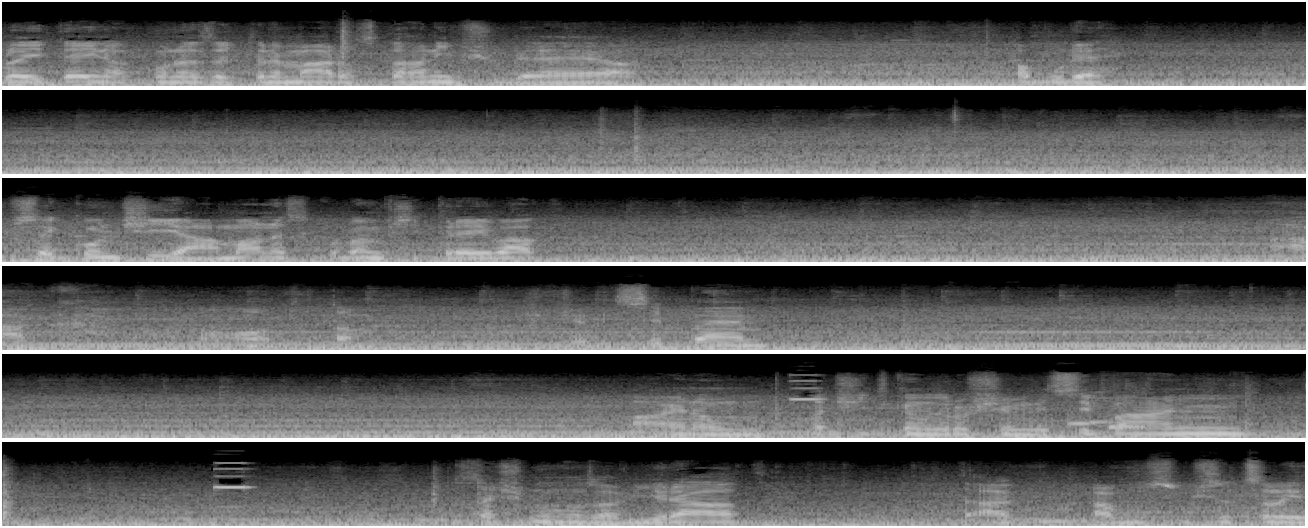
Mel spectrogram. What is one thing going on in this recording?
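A tractor engine hums steadily from inside the cab.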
